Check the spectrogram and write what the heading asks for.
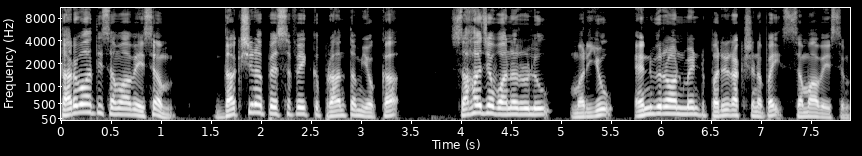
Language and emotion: Telugu, neutral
